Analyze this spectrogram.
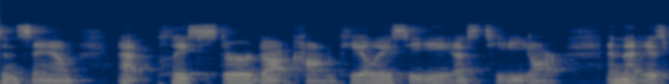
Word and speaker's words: Placester: in Paul SS and Sam at plaister comm PL AC es te R and that is pronounced place ster not place tester in that plat caster not place setter its place ster don't know where that name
